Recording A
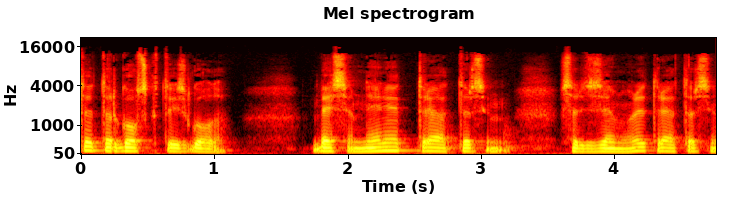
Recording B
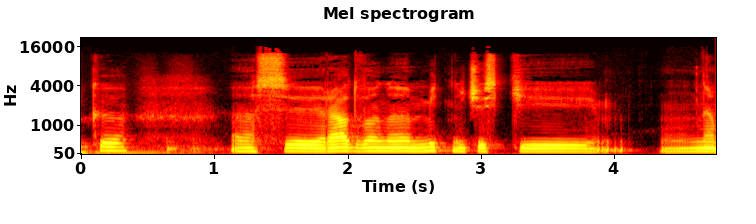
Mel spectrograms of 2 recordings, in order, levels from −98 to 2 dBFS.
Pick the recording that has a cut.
A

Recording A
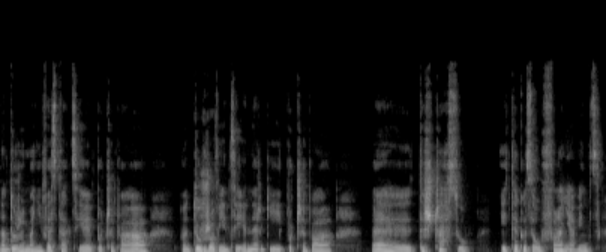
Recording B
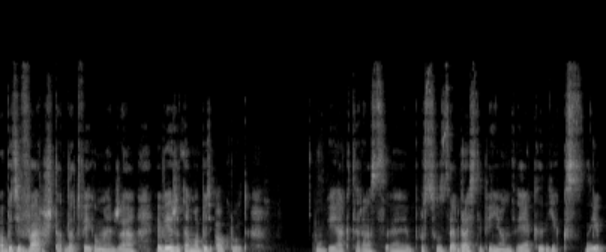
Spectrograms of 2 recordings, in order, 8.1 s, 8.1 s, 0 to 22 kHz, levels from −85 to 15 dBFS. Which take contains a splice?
B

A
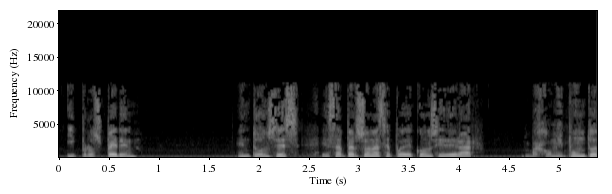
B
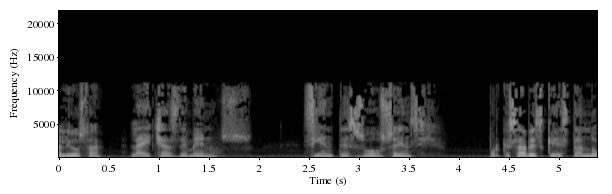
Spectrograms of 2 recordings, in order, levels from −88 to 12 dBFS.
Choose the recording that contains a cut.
B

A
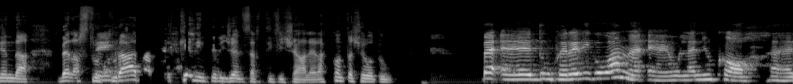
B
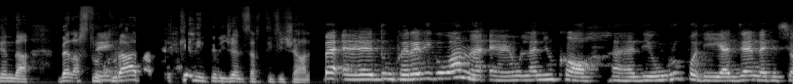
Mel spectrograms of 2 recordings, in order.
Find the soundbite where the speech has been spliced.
B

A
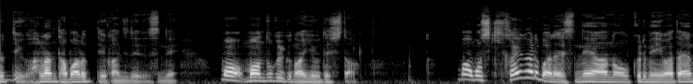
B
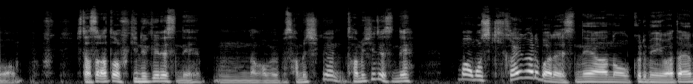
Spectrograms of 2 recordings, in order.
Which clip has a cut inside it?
B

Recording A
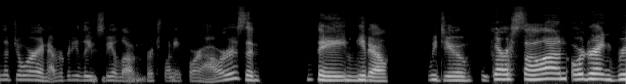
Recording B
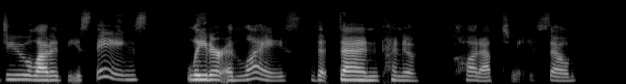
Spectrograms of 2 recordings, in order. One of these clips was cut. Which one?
A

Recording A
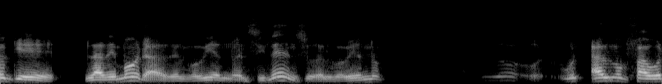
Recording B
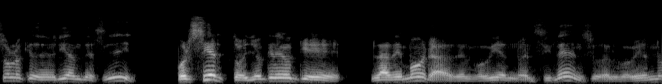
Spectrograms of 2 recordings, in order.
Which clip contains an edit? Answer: B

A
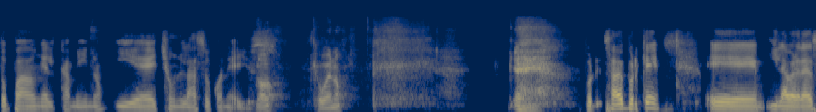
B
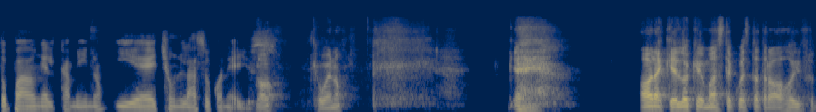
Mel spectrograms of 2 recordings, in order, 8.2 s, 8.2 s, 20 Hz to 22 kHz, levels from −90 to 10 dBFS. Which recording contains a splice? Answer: A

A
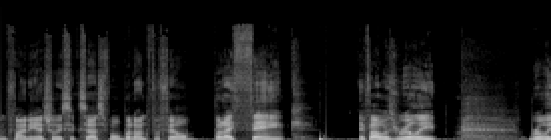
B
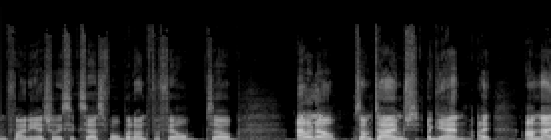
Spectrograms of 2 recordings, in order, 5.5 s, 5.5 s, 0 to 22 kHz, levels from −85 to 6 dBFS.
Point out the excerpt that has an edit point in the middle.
A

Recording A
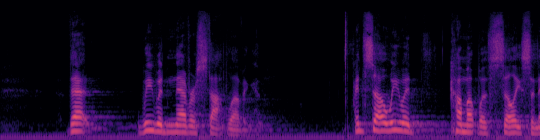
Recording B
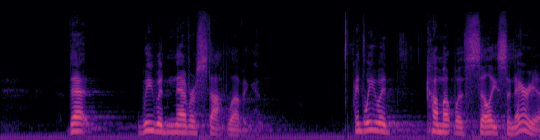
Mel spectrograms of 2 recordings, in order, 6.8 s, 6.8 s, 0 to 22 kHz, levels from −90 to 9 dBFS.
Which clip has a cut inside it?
B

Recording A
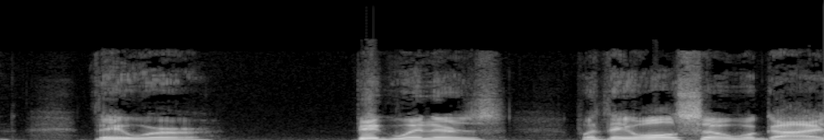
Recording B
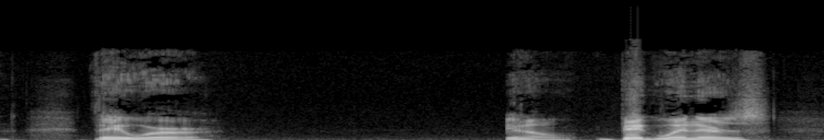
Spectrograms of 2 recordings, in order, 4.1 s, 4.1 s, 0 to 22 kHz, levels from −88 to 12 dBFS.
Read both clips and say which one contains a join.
A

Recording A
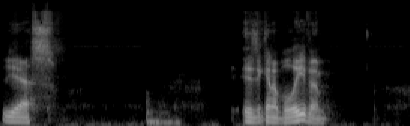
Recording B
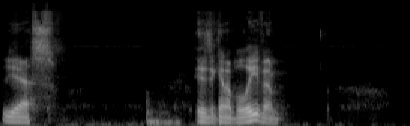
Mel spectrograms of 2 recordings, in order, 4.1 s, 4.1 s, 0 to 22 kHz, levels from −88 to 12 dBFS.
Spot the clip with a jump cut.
B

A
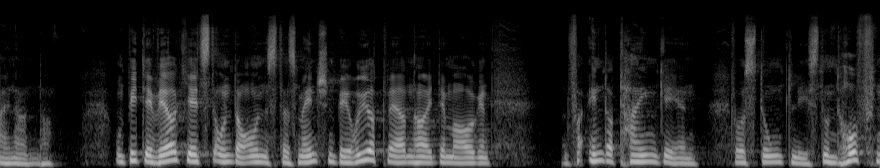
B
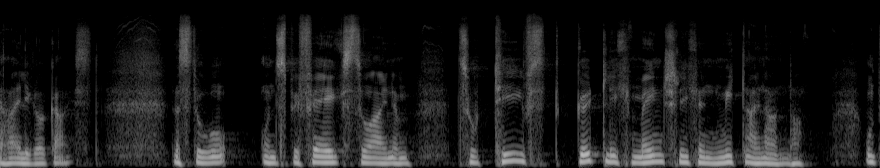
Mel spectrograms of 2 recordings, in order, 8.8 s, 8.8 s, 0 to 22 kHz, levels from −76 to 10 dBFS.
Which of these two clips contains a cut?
A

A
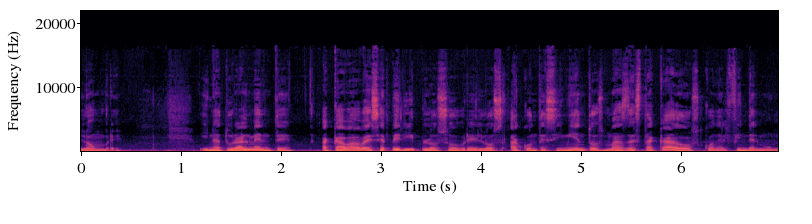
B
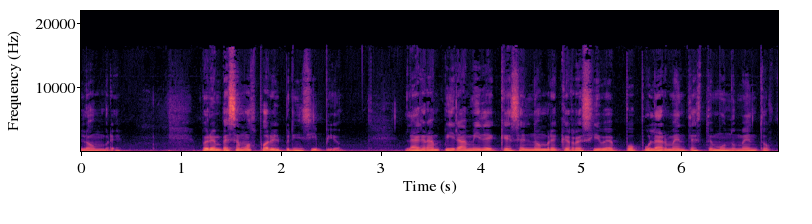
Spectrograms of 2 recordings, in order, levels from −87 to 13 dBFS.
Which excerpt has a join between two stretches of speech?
A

